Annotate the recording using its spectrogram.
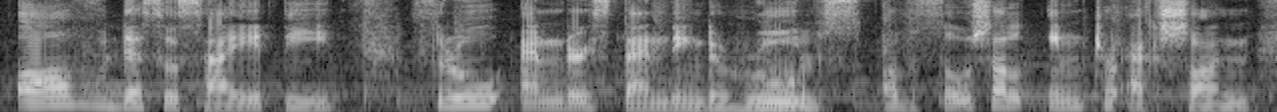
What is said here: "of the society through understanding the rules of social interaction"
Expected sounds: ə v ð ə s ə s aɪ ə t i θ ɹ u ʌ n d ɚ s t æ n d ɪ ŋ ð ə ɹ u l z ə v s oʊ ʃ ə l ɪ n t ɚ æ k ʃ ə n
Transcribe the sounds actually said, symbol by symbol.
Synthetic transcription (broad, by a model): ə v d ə s ə s aɪ ə t i t ɹ u ʌ n d ɚ s t æ n d ɪ ŋ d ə ɹ u l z ə v s oʊ ʃ ə l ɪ n t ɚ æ k ʃ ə n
